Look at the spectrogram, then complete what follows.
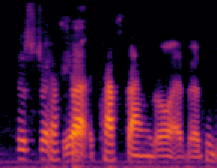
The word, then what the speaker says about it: Castagne: Yeah, both Timothy can't pronounce his name either. Timothy Castron. There we go. Castagne. Yeah. Castang or whatever.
